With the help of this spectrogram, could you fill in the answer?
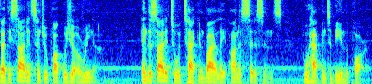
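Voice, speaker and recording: With a New York accent, a man talks at a fairly quick pace. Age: 40s. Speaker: exoneree, speaker; speaker. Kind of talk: public talk. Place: hall. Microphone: podium.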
